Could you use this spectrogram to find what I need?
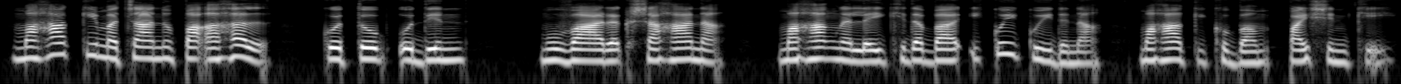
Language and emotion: Manipuri, neutral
